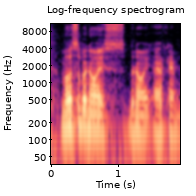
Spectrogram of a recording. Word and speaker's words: Benoist: Regardless with the frustration with the screenplay for this episode, I will say Melissa Benoist, I can't pronounce it.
